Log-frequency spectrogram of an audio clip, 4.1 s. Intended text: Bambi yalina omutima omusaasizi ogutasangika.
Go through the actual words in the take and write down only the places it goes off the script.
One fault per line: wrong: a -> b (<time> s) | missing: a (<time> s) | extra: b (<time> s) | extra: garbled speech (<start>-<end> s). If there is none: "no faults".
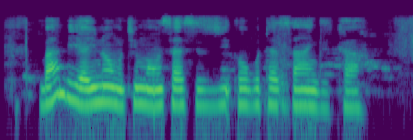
no faults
